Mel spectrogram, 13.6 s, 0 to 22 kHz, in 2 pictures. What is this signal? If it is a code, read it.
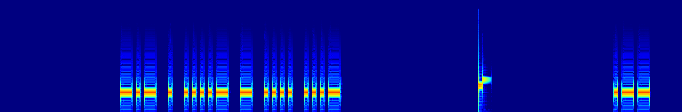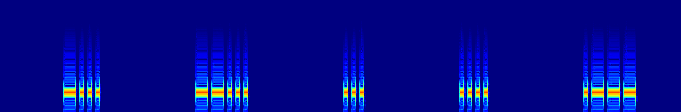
Morse code, heard as a keyed tone, about 32 wpm, spaced as for 13 wpm, 700 Hz. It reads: KE4THV WB7SHJ
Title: USA Call Signs - 6 Characters - 8x Character Spacing - 30wpm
